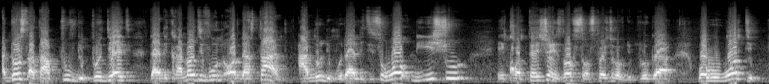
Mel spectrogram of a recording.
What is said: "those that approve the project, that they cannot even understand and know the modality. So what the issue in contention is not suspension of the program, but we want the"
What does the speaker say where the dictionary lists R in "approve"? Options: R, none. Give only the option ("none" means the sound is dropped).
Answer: R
